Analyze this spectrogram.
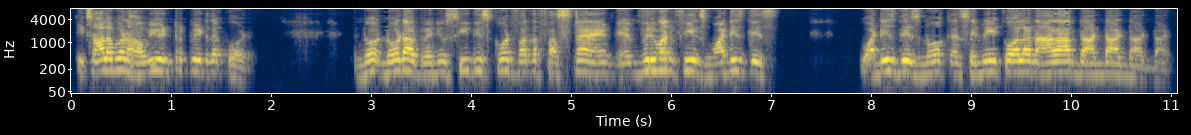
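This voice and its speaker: A man with a Telugu Indian accent and a slightly higher-pitched voice teaches programming. He talks informally and conversationally, as an instructor in a live lesson. He often addresses his listeners directly and puts checking questions to them.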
